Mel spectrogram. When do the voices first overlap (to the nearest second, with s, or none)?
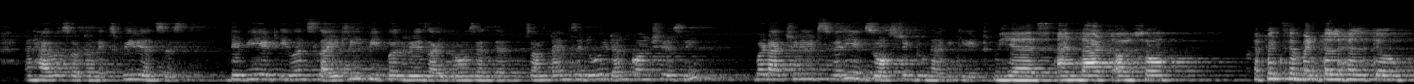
none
